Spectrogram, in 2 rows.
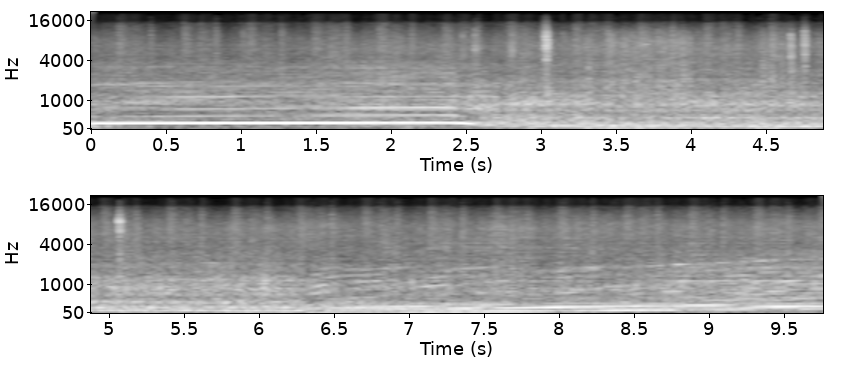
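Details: Toyota Celica GT-S (2000–05) after installing an Injen IS2045P short ram intake, with TRD exhaust, warmed up and driving: steady cruise drone drops off on a lift, then throaty exhaust and intake roar climbing through the gears; runs clean, normal.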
